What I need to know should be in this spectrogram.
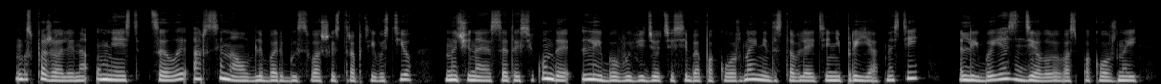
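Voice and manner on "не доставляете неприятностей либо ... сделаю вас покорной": ordinary delivery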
